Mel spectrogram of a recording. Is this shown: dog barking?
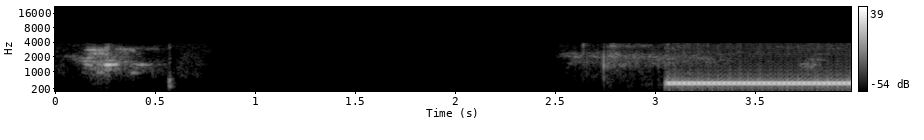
no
